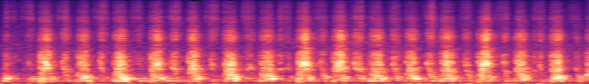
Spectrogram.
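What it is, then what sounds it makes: Scratch-art paper scratched with a wooden stylus. A wooden stylus rubs and scratches large areas of a black coated scratch-art paper page with back-and-forth strokes. A steady, rhythmic, dry rasping repeats at about three to four strokes per second, each stroke a short scratchy swell with a faint bright hiss over it. The sound stays quiet and even throughout, with no ring after each stroke.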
